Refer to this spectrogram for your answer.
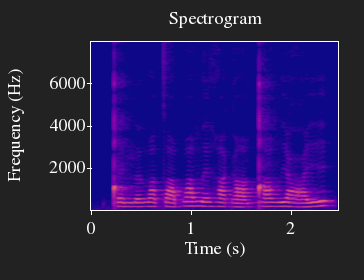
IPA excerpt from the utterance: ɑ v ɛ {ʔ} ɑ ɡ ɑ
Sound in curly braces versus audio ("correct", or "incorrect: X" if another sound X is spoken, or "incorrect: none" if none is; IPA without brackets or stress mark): incorrect: ɦ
